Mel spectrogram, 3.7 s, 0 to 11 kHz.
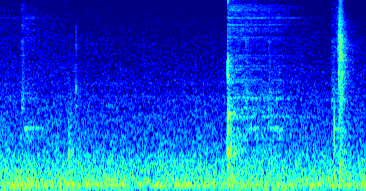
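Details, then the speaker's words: Hamilton G5 mechanical ventilator pre-use check, flow sensor turned back to original position: few sharp unevenly spaced ticks as flow sensor check continues; normal self-test. "the ventilator automatically recognizes that and continues the flow sensor check"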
